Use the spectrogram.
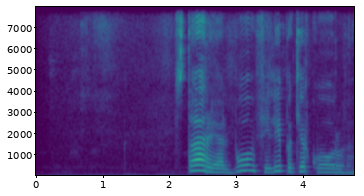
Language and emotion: Russian, sad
